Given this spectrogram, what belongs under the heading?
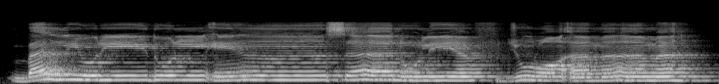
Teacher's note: انسان میں نون ساکن کے بعد سین آنے کی وجہ سے اخفا ہے، سالف مدہ ہے، 2 حرکات لمبا ہے، نون کی پیش معروف طریقے سے جلدی پڑھیں گے۔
